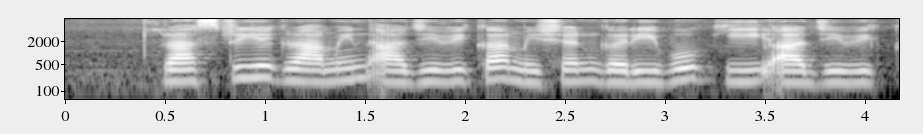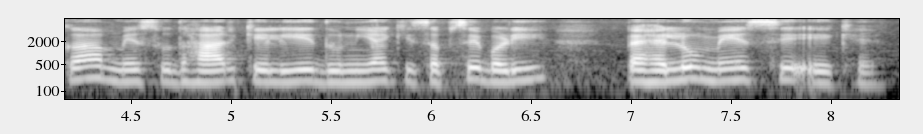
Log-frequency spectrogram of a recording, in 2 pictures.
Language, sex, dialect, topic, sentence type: Hindi, female, Marwari Dhudhari, banking, statement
